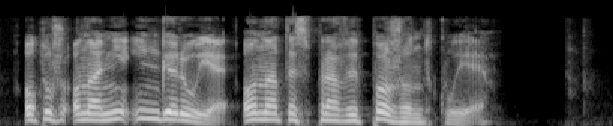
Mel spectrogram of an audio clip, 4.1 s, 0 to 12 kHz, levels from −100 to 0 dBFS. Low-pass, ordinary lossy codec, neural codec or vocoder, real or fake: 7.2 kHz; AAC, 48 kbps; codec, 16 kHz, 16 kbps, FunCodec, trained on LibriTTS, 50 frames a second; fake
